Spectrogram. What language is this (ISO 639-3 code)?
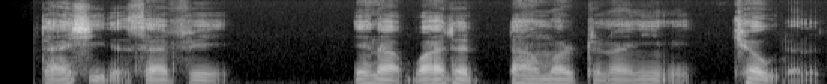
hau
